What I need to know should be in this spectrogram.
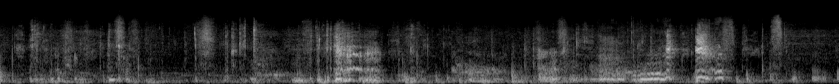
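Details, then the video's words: Playful small dog tugging on a toy: grumbly growls and snorting breaths in short bursts, one sharp high squeak near the end, with steady rustling of the struggle behind. "Small Dog Plays Tug Of War Sound Effect"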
